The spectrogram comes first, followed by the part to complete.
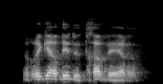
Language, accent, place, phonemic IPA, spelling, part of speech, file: French, France, Lyon, /ʁə.ɡaʁ.de də tʁa.vɛʁ/, regarder de travers, verb, LL-Q150 (fra)-regarder de travers.wav
- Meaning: to give somebody a funny look, to give somebody a dirty look, to look askance at somebody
